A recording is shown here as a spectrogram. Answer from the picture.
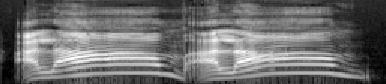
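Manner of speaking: very high, frantic shrieking alarm; a shrill little imp panicking; hysterical Fräulein Zwang. Acted. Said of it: "brüllte sie mit solch einem hohen, keifenden, ja hysterischen Ton". (Fräulein Zwang kreischt hysterisch und sehr hoch)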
